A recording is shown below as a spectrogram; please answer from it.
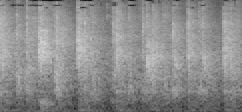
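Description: Applause from the members in the chamber: a dense, irregular patter of many quick taps.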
